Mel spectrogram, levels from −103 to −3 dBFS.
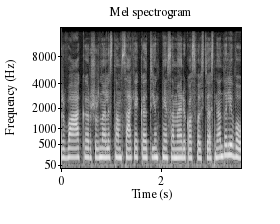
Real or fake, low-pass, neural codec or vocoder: real; 14.4 kHz; none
